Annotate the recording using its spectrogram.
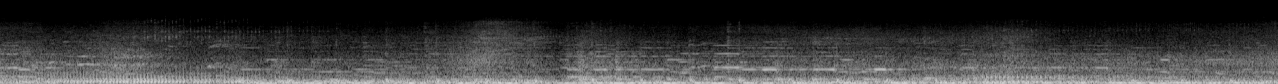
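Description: Background music laid over street traffic, with cars and motorbikes passing close by and a steady low rumble of road noise.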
